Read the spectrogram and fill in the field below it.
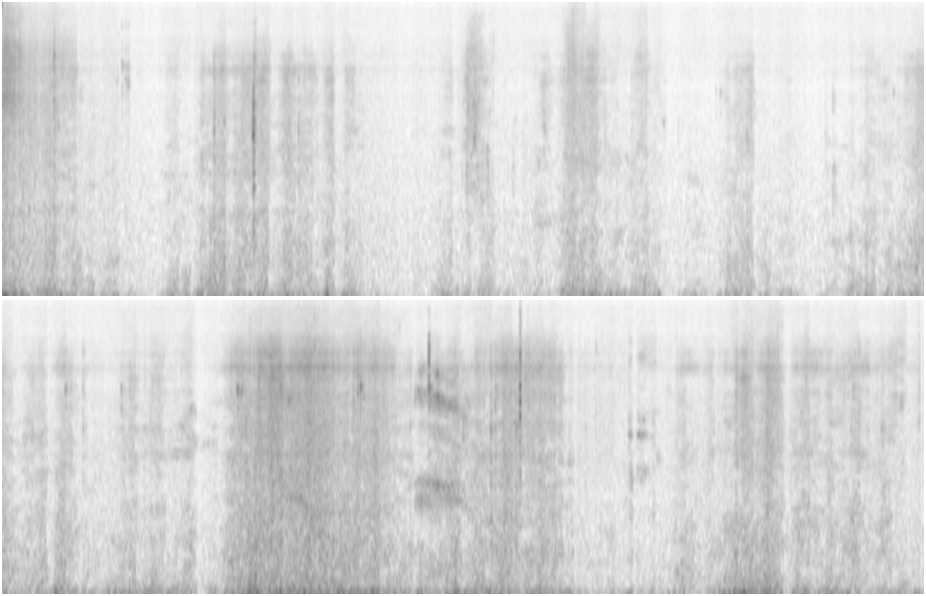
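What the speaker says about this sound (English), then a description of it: "the wind's definitely picking up now. It's twice as strong as when I got here." Strong gusting sea wind on Gorleston pier buffets the microphone in heavy, rumbling surges, with the wash of surf underneath. The gusts rise and fall continuously and grow loudest partway through.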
